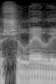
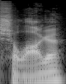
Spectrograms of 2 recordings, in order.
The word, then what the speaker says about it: Shillelagh: of Wild Shape, so Shillelagh is really cool. I can't tell you when I was a kid, I used to pronounce this Shalaga.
